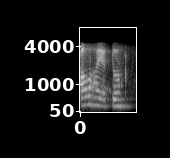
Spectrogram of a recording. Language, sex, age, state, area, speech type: Sanskrit, female, 18-30, Assam, rural, conversation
